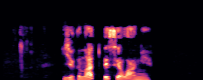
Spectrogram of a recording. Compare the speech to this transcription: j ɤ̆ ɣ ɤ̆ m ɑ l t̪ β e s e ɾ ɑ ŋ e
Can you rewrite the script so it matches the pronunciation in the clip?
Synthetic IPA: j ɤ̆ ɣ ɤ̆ n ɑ t̪ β e s e l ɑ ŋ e

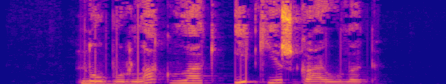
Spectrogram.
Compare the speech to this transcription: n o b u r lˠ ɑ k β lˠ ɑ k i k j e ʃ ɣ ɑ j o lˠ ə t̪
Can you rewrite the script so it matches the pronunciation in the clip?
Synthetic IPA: n o b u r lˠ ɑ k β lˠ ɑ k i k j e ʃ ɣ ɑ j u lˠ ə t̪

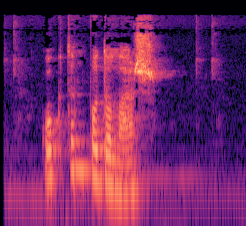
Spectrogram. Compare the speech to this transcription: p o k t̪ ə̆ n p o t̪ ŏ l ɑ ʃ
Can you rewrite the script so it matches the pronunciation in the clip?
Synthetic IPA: k o k t̪ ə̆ n p o d̪ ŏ l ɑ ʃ

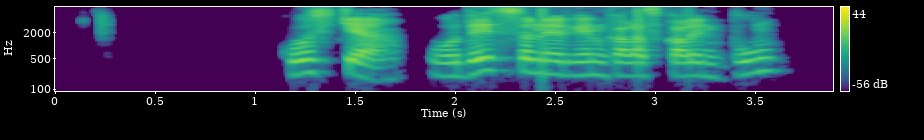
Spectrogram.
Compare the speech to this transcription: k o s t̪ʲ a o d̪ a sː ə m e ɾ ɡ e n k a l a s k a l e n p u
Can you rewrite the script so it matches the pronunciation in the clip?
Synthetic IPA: k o s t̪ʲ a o d̪ e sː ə n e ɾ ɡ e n k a l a s k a l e n p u

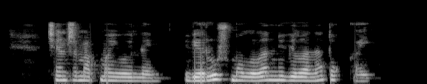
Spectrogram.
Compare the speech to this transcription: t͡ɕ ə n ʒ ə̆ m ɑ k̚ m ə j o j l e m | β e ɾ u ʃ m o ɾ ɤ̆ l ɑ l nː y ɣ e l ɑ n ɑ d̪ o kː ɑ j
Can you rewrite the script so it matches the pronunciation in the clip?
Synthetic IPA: t͡ɕ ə n ʒ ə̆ m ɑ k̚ m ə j o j l e m | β e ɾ u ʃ m o l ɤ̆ l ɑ nː y ɣ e l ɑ n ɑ t̪ o kː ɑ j

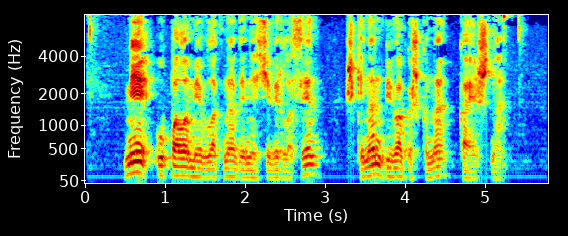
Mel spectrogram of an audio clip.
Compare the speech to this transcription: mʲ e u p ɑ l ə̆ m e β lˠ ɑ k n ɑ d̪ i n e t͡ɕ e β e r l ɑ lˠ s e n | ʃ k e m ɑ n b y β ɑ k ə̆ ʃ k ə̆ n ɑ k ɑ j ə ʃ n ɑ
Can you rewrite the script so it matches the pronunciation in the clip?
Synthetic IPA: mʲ e u p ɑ l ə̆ m e β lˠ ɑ k n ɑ d̪ e n e t͡ɕ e β e r l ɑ s e n | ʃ k e n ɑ n b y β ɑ k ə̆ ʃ k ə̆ n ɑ k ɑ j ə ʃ n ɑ

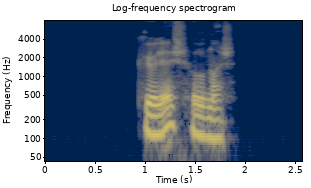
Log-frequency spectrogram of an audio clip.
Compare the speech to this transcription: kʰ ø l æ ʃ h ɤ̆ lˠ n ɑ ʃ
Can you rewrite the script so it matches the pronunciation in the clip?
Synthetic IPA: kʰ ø l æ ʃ h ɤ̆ lˠ m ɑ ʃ

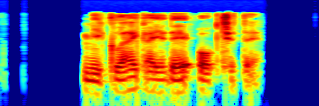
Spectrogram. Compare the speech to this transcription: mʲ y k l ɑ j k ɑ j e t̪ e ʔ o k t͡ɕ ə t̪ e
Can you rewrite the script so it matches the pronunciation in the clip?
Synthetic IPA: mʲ i k l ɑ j k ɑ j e d̪ e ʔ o k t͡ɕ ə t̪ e

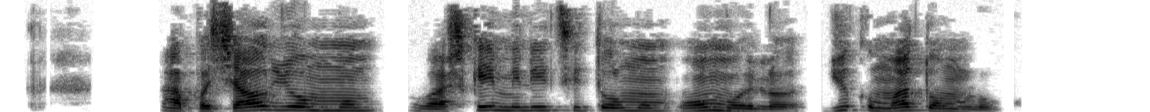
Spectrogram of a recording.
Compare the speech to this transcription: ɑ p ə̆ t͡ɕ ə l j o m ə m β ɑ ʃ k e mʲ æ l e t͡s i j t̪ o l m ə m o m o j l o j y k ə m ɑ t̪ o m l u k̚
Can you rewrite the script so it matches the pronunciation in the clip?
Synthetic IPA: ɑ p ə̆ t͡ɕ ɑ l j o m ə m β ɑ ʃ k e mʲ i l i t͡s i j t̪ o l m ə m o m o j l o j y k ə m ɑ t̪ o m l u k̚

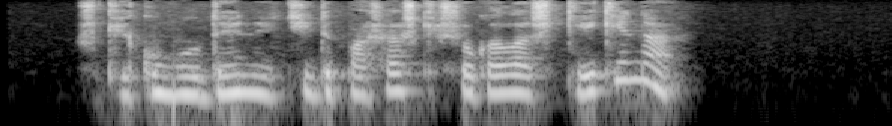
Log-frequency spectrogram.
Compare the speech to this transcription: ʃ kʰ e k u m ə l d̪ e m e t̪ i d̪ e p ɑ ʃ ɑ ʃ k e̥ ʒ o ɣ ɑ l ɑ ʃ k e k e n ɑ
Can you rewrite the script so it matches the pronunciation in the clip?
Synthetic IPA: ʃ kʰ e k u m ə l d̪ e n e t̪ i d̪ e p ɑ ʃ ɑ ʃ k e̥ ʃ o ɣ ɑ l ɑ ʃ k e k e n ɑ

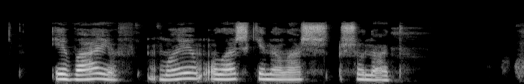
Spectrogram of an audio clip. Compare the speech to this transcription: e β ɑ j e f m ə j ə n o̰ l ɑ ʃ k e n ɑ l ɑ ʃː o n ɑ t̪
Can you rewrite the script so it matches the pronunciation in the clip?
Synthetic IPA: e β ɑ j e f m ə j ə m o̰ l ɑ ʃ k e n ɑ l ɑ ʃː o n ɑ t̪

